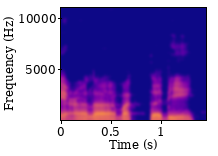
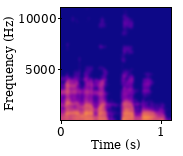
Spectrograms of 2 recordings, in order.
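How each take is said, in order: First: The word ends with an i vowel. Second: The word ends with a u vowel. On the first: The speaker calls it right. "tapi ala maktabi" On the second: The speaker calls it wrong. "Jadi bukan ala maktabu"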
